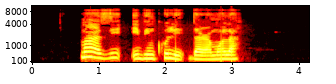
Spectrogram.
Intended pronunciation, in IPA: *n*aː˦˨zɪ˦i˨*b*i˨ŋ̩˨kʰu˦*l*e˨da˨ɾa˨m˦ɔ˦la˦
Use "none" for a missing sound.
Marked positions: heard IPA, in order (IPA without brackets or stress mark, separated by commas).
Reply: m, b, l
